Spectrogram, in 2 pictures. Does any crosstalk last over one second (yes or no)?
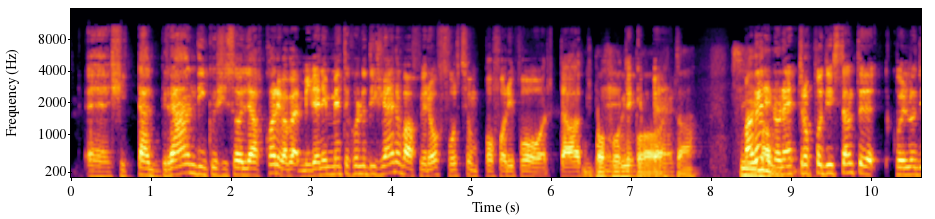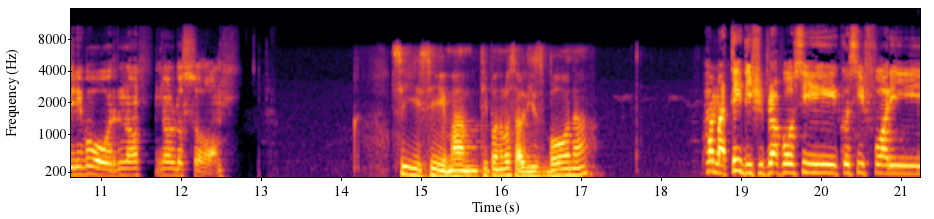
yes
